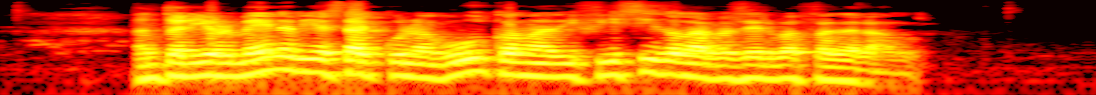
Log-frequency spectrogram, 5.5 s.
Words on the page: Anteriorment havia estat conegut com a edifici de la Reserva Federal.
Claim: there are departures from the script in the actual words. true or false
false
